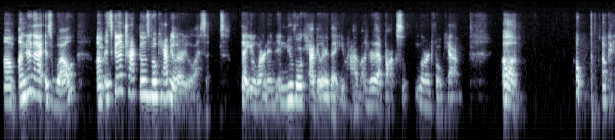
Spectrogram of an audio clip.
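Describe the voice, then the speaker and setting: Bright upbeat woman librarian. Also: medium pitch, animated, normal speed, vocal fry, pauses often, low-quality recording. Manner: chatty, many "um" fillers, upbeat explaining. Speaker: librarian presenting a tutorial. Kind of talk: screen-share walkthrough.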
